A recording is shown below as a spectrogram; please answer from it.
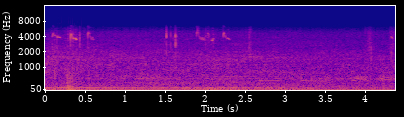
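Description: Japanese white-eye giving short, thin high calls: a quick cluster at the start and another about one and a half to two and a half seconds in, over a steady low hum.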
